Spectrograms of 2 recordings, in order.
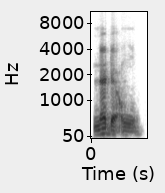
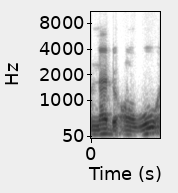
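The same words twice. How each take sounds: First: The final waw is silent, ending in plain u. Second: The final waw is voiced with a rounded u. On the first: The vowel mark is understood but not pronounced. The speaker calls it right. "waw itu dimatikan. Jadi dibaca nad'u" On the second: This form is heavy and awkward to pronounce. The speaker calls it wrong. "berat nak sebut nad'u, uh, sehingga sehingga mocong mulut kan"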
